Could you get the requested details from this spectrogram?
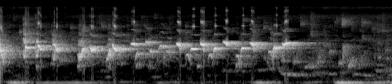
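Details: Yellow-vented bulbul singing as a lure to get untrained kept bulbuls singing fast riwik and ropel song: a busy run of short chirping notes near one pitch, with a low hum underneath.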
